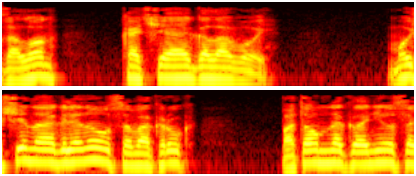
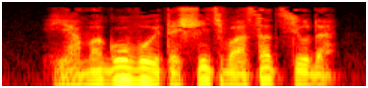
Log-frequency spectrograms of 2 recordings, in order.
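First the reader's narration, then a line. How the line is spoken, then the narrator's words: Whispered. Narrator (Russian): прошептал он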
